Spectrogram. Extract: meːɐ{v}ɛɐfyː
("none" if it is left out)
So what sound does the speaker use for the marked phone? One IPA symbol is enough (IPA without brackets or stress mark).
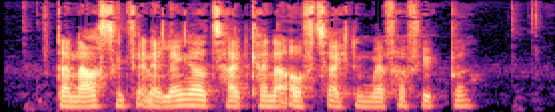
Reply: f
